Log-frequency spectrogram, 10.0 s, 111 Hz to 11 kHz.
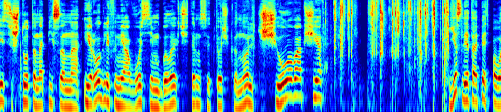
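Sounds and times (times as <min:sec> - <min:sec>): plastic package tearing: 0:06.4 - 0:09.3.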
